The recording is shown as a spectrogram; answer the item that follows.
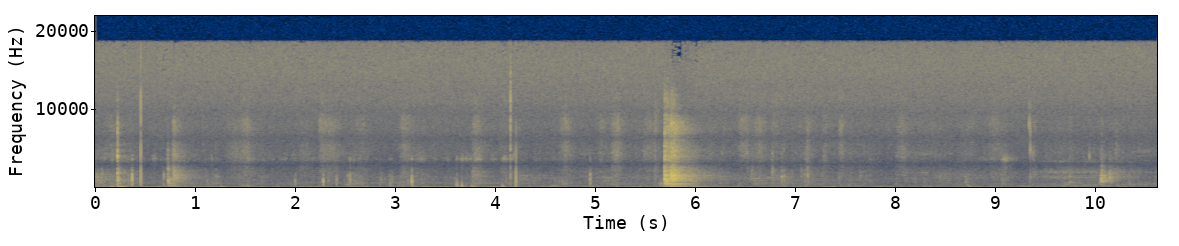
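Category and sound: household object, door being closed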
